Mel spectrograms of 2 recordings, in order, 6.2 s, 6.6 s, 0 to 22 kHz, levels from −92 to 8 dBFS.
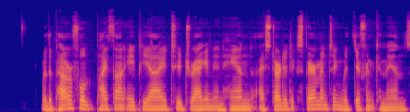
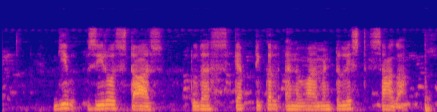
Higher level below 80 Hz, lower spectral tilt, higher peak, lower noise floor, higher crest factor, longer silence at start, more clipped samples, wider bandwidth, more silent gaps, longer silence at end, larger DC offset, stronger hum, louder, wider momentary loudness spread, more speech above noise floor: about the same, -52 dBFS vs -48 dBFS; about the same, -5 dB/octave vs -6 dB/octave; first, 0 dBFS vs -4 dBFS; second, -49 dBFS vs -53 dBFS; about the same, 20 dB vs 18 dB; first, 0.6 s vs 0.05 s; neither; first, 13 kHz vs 8 kHz; neither; about the same, 0 s vs 0 s; neither; neither; about the same, -21 LUFS vs -22 LUFS; second, 5 LU vs 10 LU; about the same, 29 dB vs 32 dB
